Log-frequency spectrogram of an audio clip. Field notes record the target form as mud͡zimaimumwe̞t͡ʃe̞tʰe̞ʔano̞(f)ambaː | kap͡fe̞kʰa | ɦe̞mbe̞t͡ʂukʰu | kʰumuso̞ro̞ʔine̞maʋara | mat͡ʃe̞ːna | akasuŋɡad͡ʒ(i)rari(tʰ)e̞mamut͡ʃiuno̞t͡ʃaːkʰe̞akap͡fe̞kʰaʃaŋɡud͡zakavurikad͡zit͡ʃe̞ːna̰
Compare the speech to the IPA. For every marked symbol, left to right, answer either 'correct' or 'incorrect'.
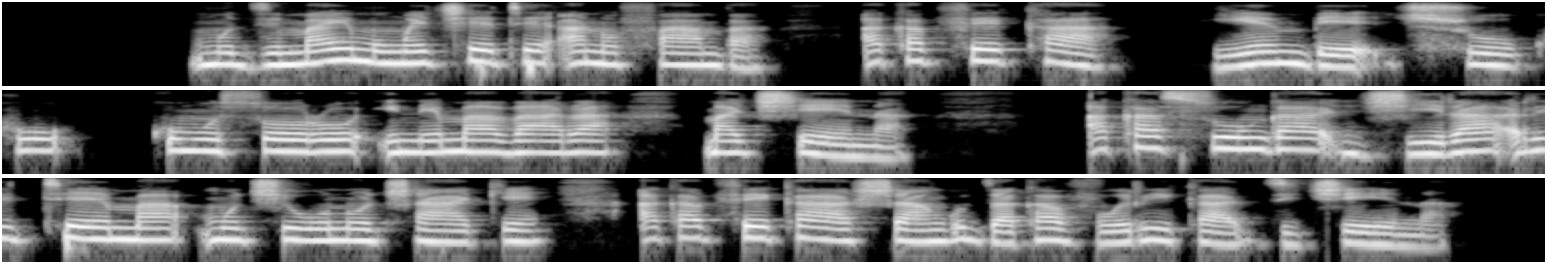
correct, correct, correct

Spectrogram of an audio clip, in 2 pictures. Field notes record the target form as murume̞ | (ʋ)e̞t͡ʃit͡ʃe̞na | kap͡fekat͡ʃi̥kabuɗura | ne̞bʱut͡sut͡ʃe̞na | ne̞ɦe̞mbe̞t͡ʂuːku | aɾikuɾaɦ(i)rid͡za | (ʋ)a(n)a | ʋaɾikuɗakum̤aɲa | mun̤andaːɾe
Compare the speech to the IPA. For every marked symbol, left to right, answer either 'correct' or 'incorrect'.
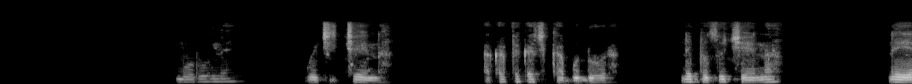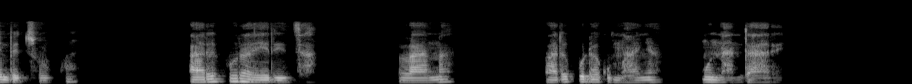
incorrect: w, correct, correct, correct

